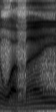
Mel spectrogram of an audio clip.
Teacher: Ya, dibacanya ini wa may idgham bi gunnah, nun mati bertemu dengan ya, berdengung 2 harakat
